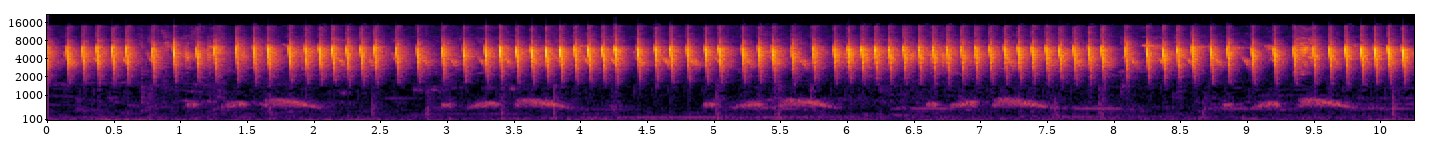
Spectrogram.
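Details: Bar-winged prinia in full, nonstop song: rapid high ticking notes pulse evenly throughout, while a soft, low cooing phrase recurs about every one and a half seconds behind it.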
